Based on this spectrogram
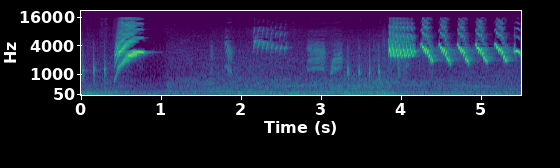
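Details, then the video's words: Pied myna song mixing a sweeping whistle, a scratchy buzz and clicky notes, then a loud rapid series of six or seven descending chirps delivered about twice a second. "Common pied myna bird song /Indian maina sound /mynah singing"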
